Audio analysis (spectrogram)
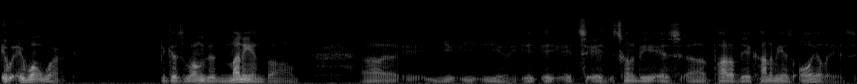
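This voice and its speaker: A man speaks at a very deep, low pitch with vocal fry and lively intonation. His pace is fairly quick, and his loudness swings a lot. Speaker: interviewee. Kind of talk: interview answer. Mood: earnest, reflective. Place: studio. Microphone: lapel.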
